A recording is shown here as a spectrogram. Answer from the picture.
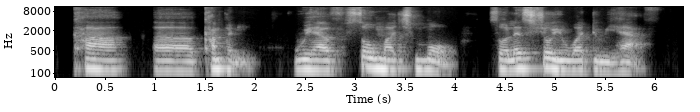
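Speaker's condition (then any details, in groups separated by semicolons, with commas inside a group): No condition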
